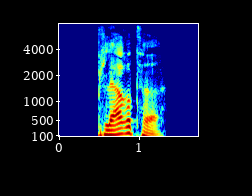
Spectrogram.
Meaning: inflection of plärren: 1. first/third-person singular preterite 2. first/third-person singular subjunctive II
- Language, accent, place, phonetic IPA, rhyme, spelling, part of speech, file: German, Germany, Berlin, [ˈplɛʁtə], -ɛʁtə, plärrte, verb, De-plärrte.ogg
